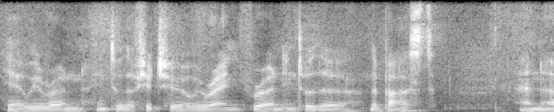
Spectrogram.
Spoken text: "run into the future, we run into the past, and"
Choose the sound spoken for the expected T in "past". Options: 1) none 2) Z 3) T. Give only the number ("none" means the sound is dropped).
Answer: 3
